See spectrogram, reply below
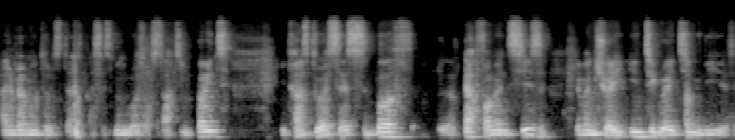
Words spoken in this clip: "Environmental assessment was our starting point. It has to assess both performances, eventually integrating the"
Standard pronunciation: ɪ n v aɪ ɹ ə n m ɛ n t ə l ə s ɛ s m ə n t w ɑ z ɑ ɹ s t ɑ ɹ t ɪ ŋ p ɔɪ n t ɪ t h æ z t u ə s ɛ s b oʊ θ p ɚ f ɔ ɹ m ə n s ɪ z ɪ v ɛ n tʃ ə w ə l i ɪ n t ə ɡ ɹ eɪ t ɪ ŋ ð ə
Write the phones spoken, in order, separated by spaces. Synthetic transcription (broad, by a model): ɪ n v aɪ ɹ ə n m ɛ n t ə l ə s ɛ s m ə n t w ɑ z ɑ s t ɑ ɹ t ɪ ŋ p ɔɪ n t ɪ t h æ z t u ə s ɛ s b oʊ θ p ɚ f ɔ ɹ m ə n s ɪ z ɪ v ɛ n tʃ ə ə l i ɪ n t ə ɡ ɹ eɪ t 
